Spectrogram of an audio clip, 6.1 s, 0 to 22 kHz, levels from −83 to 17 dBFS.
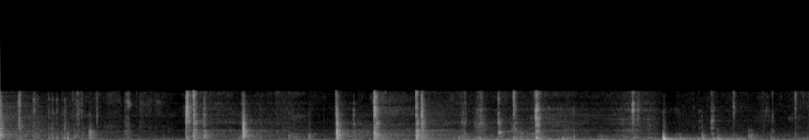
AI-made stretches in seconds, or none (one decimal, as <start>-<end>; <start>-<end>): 1.3-2.7; 3.4-5.1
